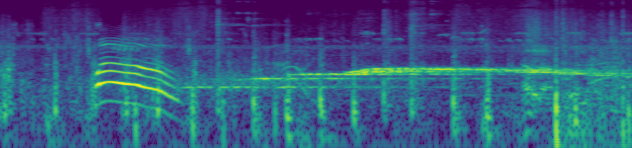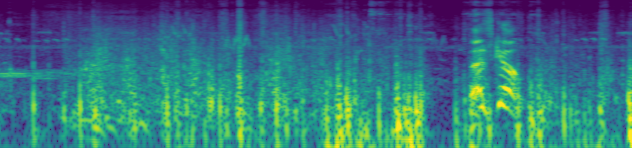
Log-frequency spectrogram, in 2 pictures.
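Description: Horse hooves clip-clopping at a ride in the video game Red Dead Redemption, a steady beat of thuds under a short whinny and spoken voices, with game music and a neigh near the end.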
